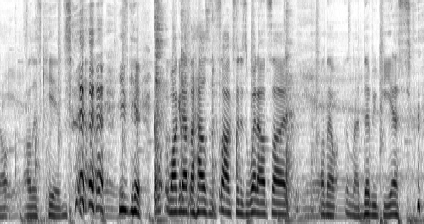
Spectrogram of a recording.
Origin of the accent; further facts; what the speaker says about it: Bay Area, California, United States; as far as us being born and raised Bay Areans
